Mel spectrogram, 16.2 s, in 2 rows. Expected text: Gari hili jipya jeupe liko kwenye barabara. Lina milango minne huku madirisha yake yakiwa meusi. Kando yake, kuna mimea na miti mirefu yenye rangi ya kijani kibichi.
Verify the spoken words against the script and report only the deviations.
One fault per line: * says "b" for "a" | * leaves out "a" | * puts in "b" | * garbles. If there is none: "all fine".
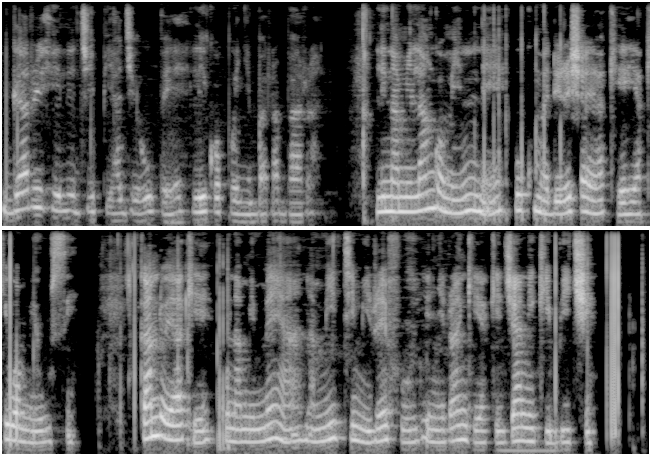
all fine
